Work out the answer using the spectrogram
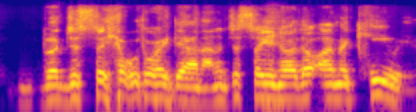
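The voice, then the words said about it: New Zealand accent. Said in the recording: “This is a Kiwi accent.”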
